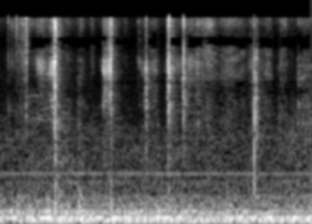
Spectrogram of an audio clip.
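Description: Paper and cardstock pages and pockets of a small handmade junk journal being handled and flipped: a run of faint, crisp paper ticks and rustles, several in two seconds.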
